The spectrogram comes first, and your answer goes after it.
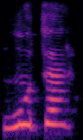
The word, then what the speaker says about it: Mutter: Entonces es muy importante en la pronunciación, por ejemplo, que acá la haga sin el umlaut para indicar el singular. Sie ist Mutter und arbeitet nicht.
